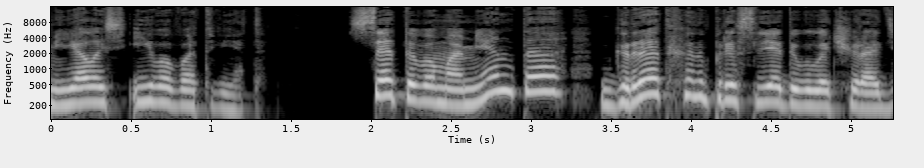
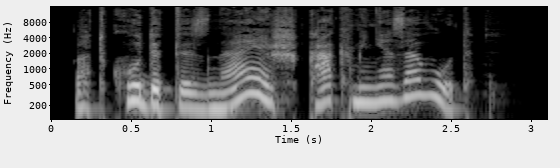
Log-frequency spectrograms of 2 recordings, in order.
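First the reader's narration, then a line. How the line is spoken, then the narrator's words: Conspiratorial whisper. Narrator (Russian): Гретхен заговорщицки прошептала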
